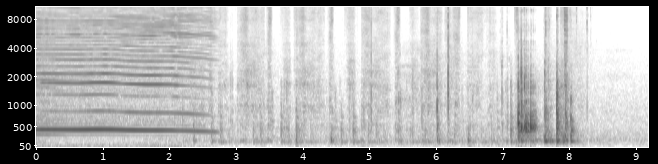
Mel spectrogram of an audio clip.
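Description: Dremel rotary tool with a cutoff wheel running at a steady high whine as it cuts through large-gauge steel staples, then spinning down and stopping about two and a half seconds in. After that come light clicks and scraping as a screwdriver picks at staples in the felt-lined beltline trim strip, with a louder scrape near the end.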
